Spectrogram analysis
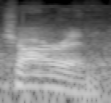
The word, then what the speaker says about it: CharIN: I say it like a Frenchman, CHARIN, Yeah.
